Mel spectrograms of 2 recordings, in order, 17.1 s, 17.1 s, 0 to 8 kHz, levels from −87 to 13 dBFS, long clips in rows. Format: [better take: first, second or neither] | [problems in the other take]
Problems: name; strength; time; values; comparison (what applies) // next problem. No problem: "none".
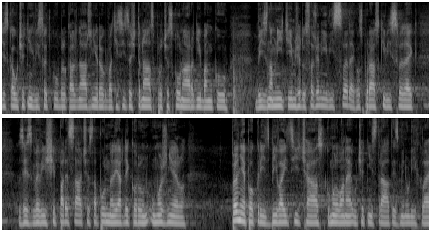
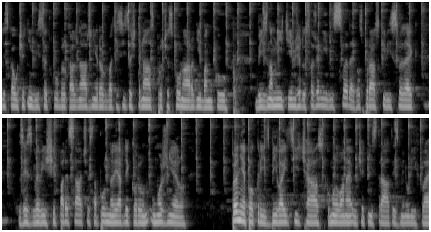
first | noise reduction (classical method log-MMSE)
